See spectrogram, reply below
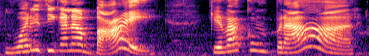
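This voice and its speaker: Slow sing-song woman teaching a toddler. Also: sits high, sing-song, pushed and bright. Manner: slow, exaggerated, sing-song teacher talk, switching between two languages. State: dry throat, clearing it. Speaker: speech therapist. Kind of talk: bilingual speech lesson for a small child.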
